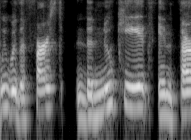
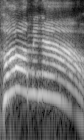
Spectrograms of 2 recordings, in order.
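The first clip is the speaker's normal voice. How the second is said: put-on high, loud, raised Jamaican accent; 8 semitones higher, 5 dB louder than usual. Ending a playful promo for a team event, Miss Cleo Jamaican accent. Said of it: "that's your Jamaican accent".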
